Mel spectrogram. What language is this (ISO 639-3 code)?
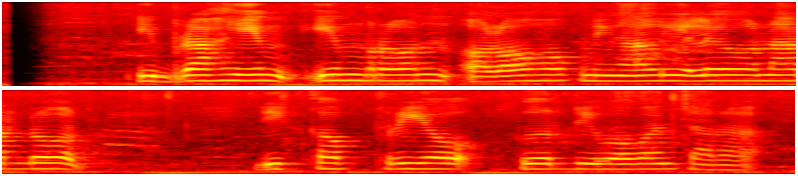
sun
